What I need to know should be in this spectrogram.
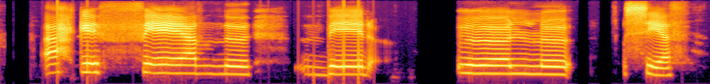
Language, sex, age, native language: Icelandic, female, 7, Icelandic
